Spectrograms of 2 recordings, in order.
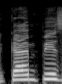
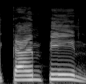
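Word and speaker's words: campaign: समझ गए ठीक है सी ए एम कैम पी आई एन पी और जी एन को जॉन कैंपेज नहीं पढ़ेंगे कैंपेन क्या पढ़ेंगे कैंपेन क्यों क्योंकि जी यहां पे दोस्तों साइलेंट होगा फिर देखते हैं दोस्तों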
